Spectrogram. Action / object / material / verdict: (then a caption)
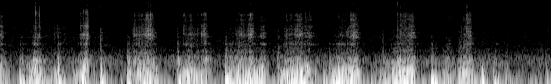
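scrape / inflatable PVC exercise ball / PVC / none. Long nails scratch the sides of a small, yellow, hollow, air-filled inflatable PVC exercise ball. The result is a run of dry, rasping scrapes with a deep, low thud underneath and short bright streaks on top. The strokes come in quick bursts that stop abruptly.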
